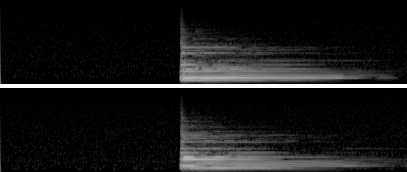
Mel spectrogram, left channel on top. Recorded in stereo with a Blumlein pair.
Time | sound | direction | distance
1.8 | a guitar | 5° left | 3 m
